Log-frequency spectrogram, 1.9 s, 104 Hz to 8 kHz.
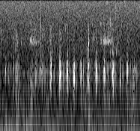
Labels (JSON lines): {"label": "biophony, knock croak", "recorder": "SoundTrap 300"}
